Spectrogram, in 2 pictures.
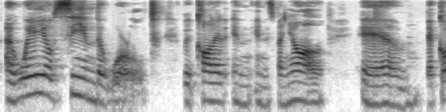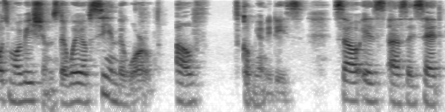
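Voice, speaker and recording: A middle-aged woman from Peru with a Peruvian Spanish accent, giving a conference talk in a halting way with many restarts. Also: on the low side, creaky, darkish tone, husky. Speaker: conference speaker. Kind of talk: conference presentation.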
